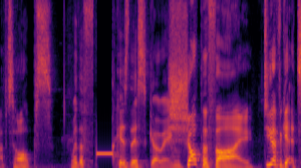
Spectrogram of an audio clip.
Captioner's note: beep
